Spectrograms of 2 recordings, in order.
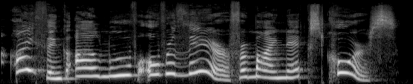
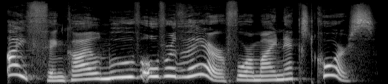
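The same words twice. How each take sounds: First: Very high, quick little goat voice; small creature's high-pitched voice. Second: Lightly voiced goat, somewhat high; a hint of creature voice; middle-sized goat. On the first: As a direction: pipe up as a tiny goat, loud and high. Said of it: "the little Billy Goat Gruff". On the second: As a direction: raise the pitch moderately for a medium goat. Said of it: "the middle-sized Billy Goat Gruff". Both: A narrator's reading.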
